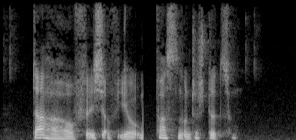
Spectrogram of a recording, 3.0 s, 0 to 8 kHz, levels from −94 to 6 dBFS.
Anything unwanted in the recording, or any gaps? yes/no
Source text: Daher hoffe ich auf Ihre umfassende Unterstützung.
yes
